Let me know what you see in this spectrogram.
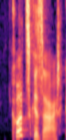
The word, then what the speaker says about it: Kurzgesagt: Kurzgesagt, come on. You should know that. – I am actually subscribed to them. – To Kurzgesagt? – Yes. – Yes, okay, good. – Kurzgesagt. – Kurzgesagt. – Kurzgesagt.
